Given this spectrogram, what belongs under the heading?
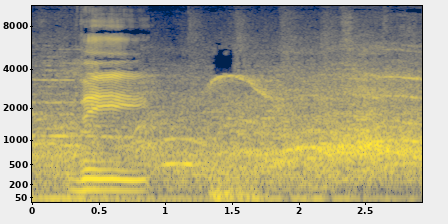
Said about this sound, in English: This being one of the oldest stadiums in the National League, you could just hear the crowd is not thrilled with what just happened. It was a strikeout.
